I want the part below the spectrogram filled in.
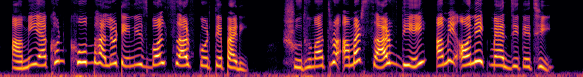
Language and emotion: Bengali, happy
